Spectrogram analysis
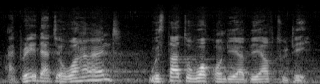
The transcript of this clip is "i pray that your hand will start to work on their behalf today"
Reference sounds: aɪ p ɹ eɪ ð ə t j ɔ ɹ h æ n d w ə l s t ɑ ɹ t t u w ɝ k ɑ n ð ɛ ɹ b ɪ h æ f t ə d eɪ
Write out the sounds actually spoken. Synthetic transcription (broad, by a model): aɪ p ɹ eɪ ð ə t j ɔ w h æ n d w ə l s t ɑ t t u w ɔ k ɑ n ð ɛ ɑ b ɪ h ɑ f t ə d eɪ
